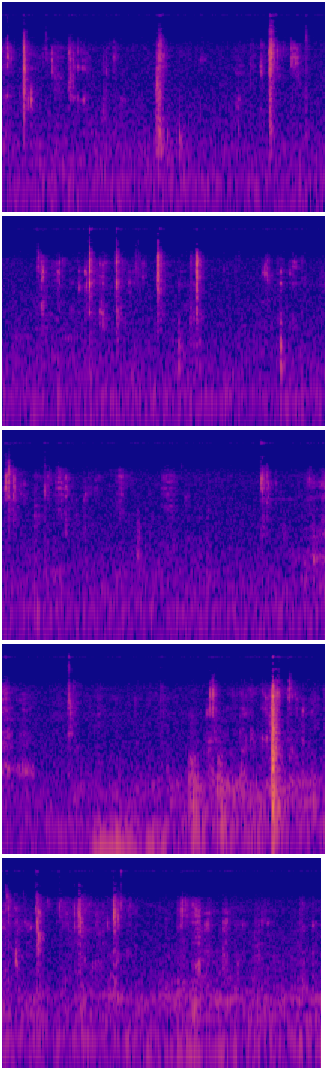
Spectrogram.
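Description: Rice and fish crackle softly under a young woman's fingers.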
